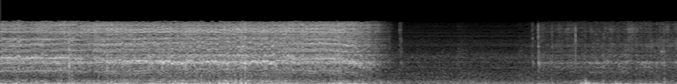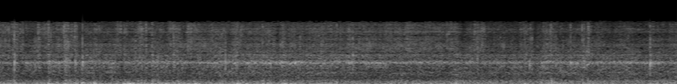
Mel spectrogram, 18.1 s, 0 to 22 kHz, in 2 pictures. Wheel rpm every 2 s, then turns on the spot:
160, 160, 70, 10, 40, 40, 40, 40, 30.
none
